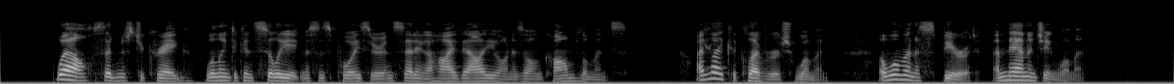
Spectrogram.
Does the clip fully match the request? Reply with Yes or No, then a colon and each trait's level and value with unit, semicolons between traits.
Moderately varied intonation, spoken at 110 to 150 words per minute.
Yes: average, 4.0 semitones; average, 145 wpm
